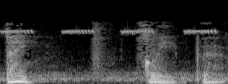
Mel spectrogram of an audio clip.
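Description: Crickets chirping: a short high-pitched chirp repeating steadily, a little under twice a second, as night-time ambience.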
